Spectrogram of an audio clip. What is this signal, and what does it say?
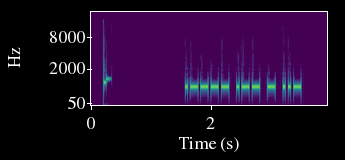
Morse code, heard as a keyed tone, about 29 wpm, 700 Hz. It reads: 1WTU
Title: Four Challenging Letter-Number Combinations 28wpm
